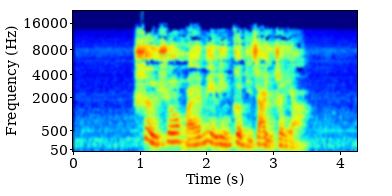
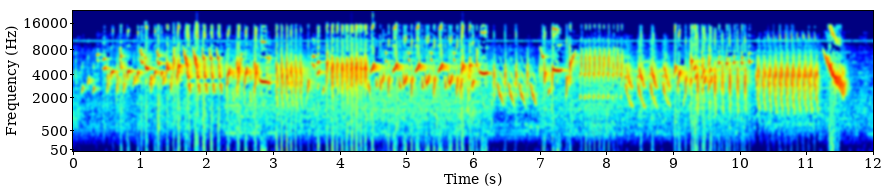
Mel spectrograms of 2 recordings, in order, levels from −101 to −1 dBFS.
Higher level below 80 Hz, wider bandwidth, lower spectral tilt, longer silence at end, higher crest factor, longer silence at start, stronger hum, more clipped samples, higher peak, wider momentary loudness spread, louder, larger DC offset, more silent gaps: first, -52 dBFS vs -62 dBFS; about the same, 16 kHz vs 16.5 kHz; first, -3 dB/octave vs 6 dB/octave; first, 0.8 s vs 0.4 s; first, 18 dB vs 12 dB; first, 0.9 s vs 0.15 s; neither; neither; about the same, 0 dBFS vs 0 dBFS; about the same, 9 LU vs 8 LU; second, -14 LUFS vs -9 LUFS; neither; neither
